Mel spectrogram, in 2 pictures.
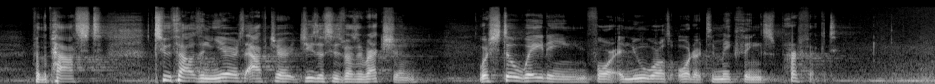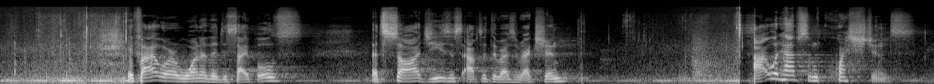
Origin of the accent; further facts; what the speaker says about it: Nigeria; And I come from Nigeria, where this is just common news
